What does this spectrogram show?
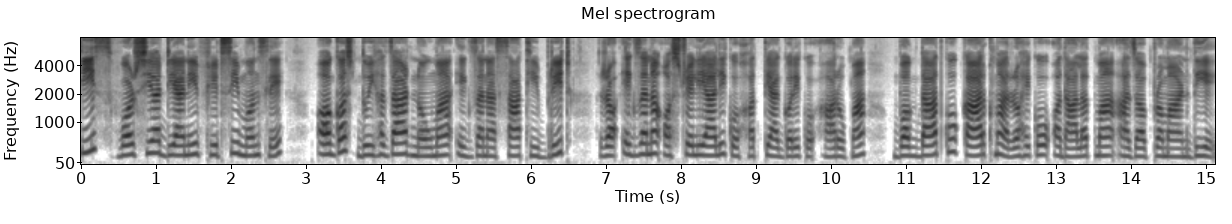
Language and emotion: Nepali, neutral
